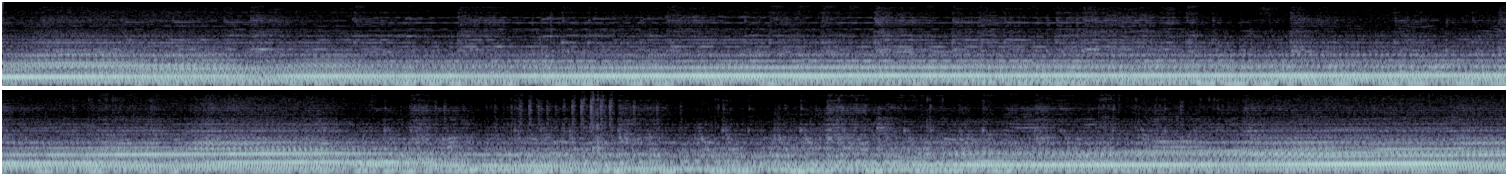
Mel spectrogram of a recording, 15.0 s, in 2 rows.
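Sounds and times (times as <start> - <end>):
car engine pulling: 3.4 - 15.0.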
